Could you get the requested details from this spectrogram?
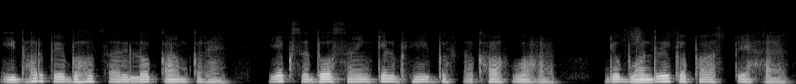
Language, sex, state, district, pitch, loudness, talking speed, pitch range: Hindi, male, Jharkhand, Palamu, 110 Hz, -19 LUFS, 175 wpm, 105-120 Hz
